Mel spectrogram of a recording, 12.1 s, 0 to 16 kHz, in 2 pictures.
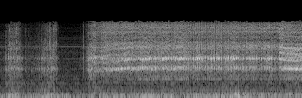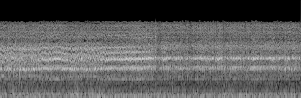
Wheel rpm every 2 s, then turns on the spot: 20, 150, 160, 160, 160, 160.
none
